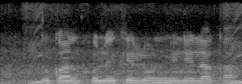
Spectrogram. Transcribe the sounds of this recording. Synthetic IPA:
d̪ʊkaːnkʰoːlekeloːnmɪlelaka

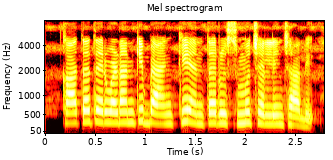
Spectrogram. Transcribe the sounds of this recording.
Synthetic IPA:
kaːt̪ɐt̪iɾuʋɐɽaːnikibjaːŋkːient̪ɐɾusmut͡ʃelːiɲt͡ʃaːli

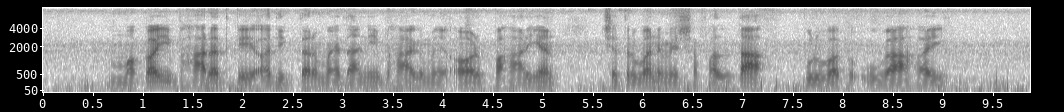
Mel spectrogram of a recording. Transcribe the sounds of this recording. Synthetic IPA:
məkəibʱaɾət̪keʔə̰d̪ʱik̚t̪əɾməɪd̪anibʱaɡmẽʔɔ̰ːɾpəɦaɾijən | kt͡ʃʰet̪ɾəʋənmẽsəpʰəlt̪apuɾʋəkṵɡaɦəj

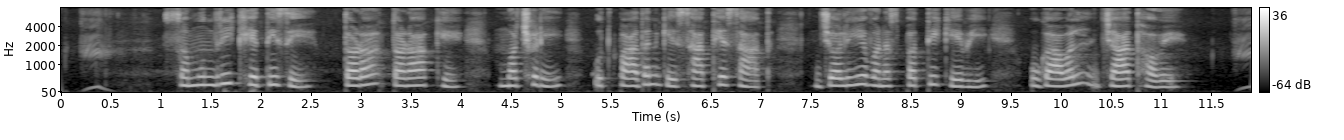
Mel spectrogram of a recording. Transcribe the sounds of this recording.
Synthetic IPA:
səmʊ̃nd̪ɾikʰeːt̪iset̪əɽat̪əɽakemət͡ʃʰɽiʊt̪paːd̪ənkesaːt̪ʰesaːt̪ʰ | d͡ʒəlijʋənəspət̪ːikebʱiʊɡaːwəld͡ʒaːt̪ɦoʋeː

